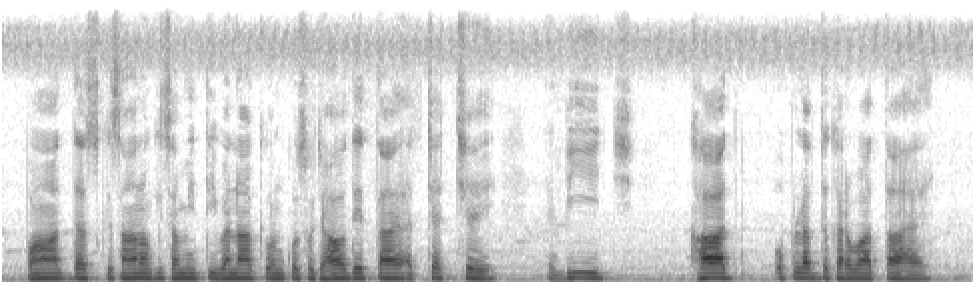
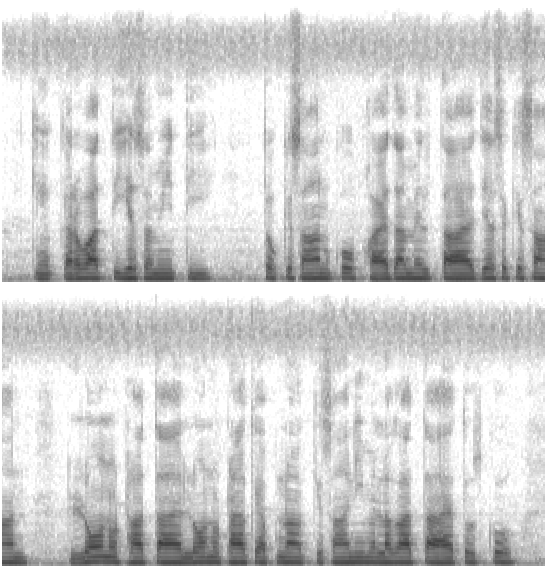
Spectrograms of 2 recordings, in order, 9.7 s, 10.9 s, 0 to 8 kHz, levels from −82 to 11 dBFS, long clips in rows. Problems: constant background noise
